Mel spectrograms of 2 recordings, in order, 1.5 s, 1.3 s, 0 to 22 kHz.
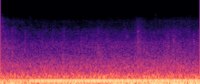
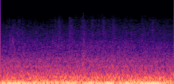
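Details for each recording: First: Chevy Tahoe off the gas while driving, after front differential rebuild: deep steady whirring drone that changes with speed, exactly the same as before the rebuild. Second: Chevy Tahoe on the road at about 35 slowing down, after front differential rebuild and two new Moog front hubs: only a smooth low road rumble, no growl or hum rising with speed; the hubs sound healthy.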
